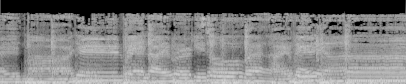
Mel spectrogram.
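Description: A Rastafari chant sung without words being spoken, the voices sliding between held notes, with a hand-drummed beat struck on a desk.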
